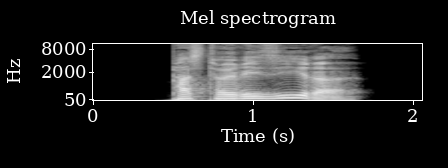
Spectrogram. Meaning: inflection of pasteurisieren: 1. first-person singular present 2. first/third-person singular subjunctive I 3. singular imperative
- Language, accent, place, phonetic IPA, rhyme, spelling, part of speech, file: German, Germany, Berlin, [pastøʁiˈziːʁə], -iːʁə, pasteurisiere, verb, De-pasteurisiere.ogg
